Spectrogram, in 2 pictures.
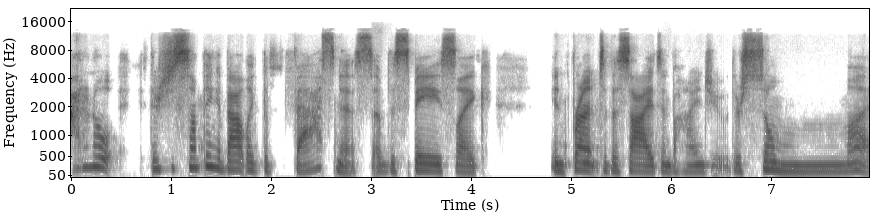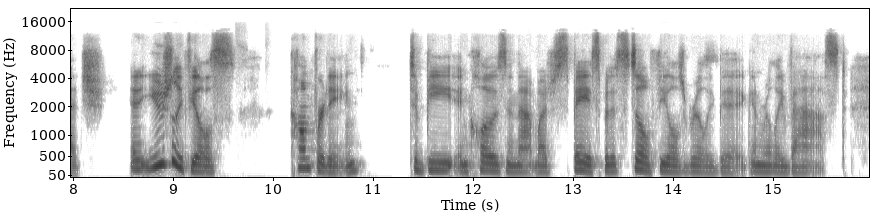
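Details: Adult woman speaking; ordinary speech.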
